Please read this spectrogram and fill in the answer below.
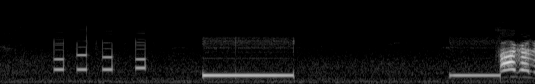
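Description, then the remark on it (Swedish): Four quick telephone keypad dialing beeps in an even rhythm as a call is placed to a sausage factory, followed by two long steady ringing tones on the line, and then a voice begins to answer. “Var la jag telefonen?”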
